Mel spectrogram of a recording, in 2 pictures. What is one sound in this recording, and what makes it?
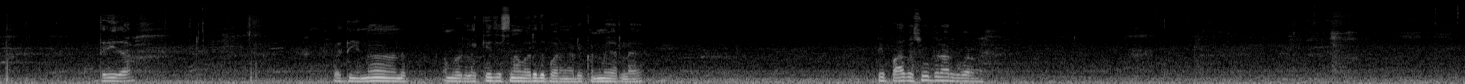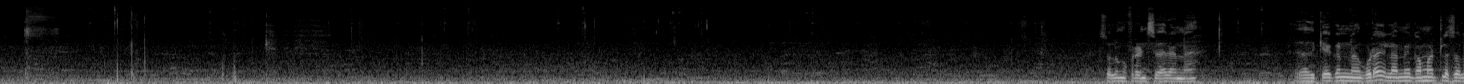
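A young man speaks close by, in short bursts.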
